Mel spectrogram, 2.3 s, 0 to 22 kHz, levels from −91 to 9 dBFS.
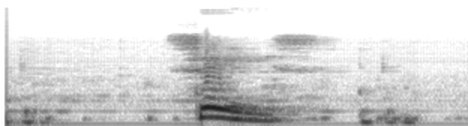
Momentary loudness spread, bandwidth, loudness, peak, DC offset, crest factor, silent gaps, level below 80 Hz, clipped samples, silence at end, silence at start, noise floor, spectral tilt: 23 LU; 7.2 kHz; -13 LUFS; -2 dBFS; under 0.1%; 16 dB; none; -58 dBFS; under 0.1%; 0.25 s; 0 s; -48 dBFS; -7 dB/octave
